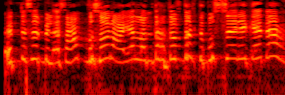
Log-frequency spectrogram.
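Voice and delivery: high, frantic half-crying shouts; a mother screaming for an ambulance, near tears; panicked mother. Acted. Mother blaming Hamokasha for daughter's faint, high frantic wails.

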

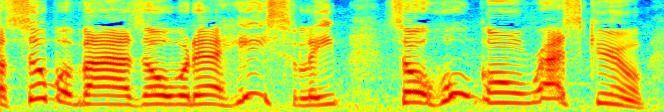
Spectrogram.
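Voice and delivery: normal talking voice

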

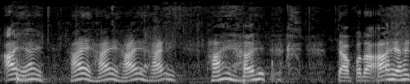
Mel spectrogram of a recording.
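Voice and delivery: theatrical high wailing hai hai. Acted. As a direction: overdo the fussing like an aunty. Fussing over dog's bath.

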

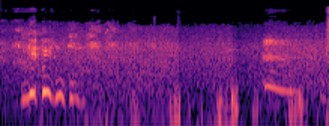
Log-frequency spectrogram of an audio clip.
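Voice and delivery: long, high giggling fit; helpless giggle. Real, not acted. Host cracking up at her own muddled facts, helpless giggle.

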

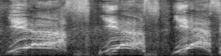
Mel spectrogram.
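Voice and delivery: fired-up yes. Retold or imitated. Fire-walker making a strong move, high triumphant shouting. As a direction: commit with total conviction.

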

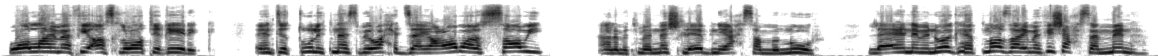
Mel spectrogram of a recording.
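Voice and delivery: loud heated retort; husband snapping back in anger; angry retort. Acted. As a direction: hit back hard at her insult. Husband shouts back in quarrel.

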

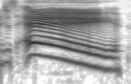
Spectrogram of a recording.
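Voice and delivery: crappy Italian plumber voice sliding into New York; loud, hammed-up pizzeria guy hollering; Mario. Streamer shows off a bad impression, crappy mock Mario. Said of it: "really crappy, like, Mario impersonation".

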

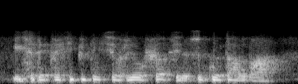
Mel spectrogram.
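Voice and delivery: ordinary delivery

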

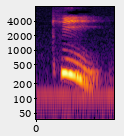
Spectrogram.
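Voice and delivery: "كي" with a plain k sound. Shown as a demonstration. Teacher modelling French Q for learners, k in "كي". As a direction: say "كي" like Arabic kaf plus i. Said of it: "وهو ينطق مثل الكاف".

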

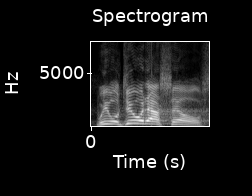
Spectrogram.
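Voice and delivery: loud, high proud boast; voice of human pride. Retold or imitated. Preacher voicing human pride as a loud boast. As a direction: boom it out as arrogant humanity. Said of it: "says human pride and human power".

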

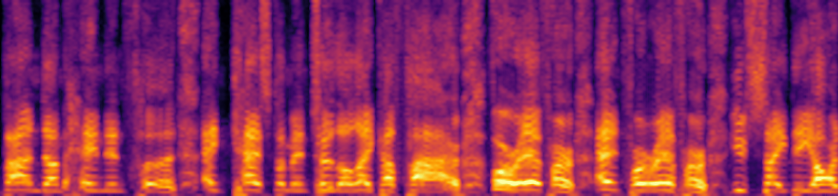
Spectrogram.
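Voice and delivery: loud, driving revival preaching; shouting gospel preacher; fiery preaching. Acted. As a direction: preach it hard at the crowd. Preaching at full force.

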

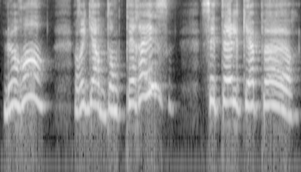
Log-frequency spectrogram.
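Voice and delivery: high, loud jeering call; mocking shout. Camille calls out mockingly to Laurent about Thérèse. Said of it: "Cria Camille".

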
